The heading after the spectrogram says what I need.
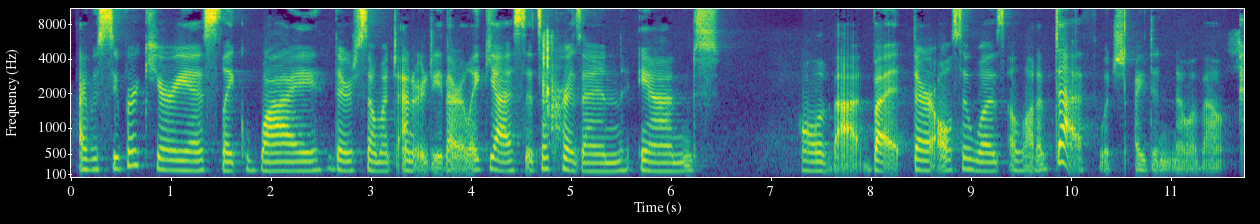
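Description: A woman hosting a chatty podcast, talking casually with lots of fillers and asides and reading ghost stories aloud. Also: medium pitch. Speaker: podcast host.

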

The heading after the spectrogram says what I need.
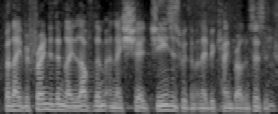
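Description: Low-voiced man, earnest and animated. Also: rapid-fire, a little hiss or hum. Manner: earnest, animated, acts out quoted thoughts. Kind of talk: reflective panel discussion.

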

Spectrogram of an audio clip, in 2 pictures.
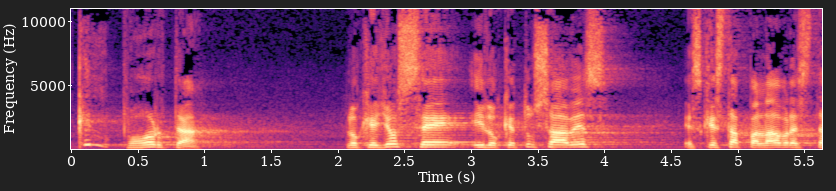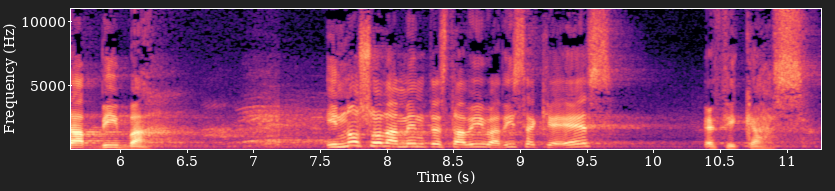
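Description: A man's voice: high-pitched, lively intonation, slow pace, pauses often, pushed and bright, long reverb tail. A man preaching as a pastor, telling a Bible story and acting out its figures' lines, with jokes for the congregation. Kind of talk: sermon.

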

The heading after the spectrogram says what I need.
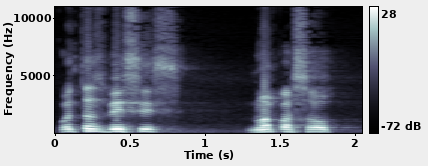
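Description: A man preaches a sermon in a conversational tone with a notably high voice for a man. He keeps putting rhetorical questions to his listeners. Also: flat delivery, measured pace.

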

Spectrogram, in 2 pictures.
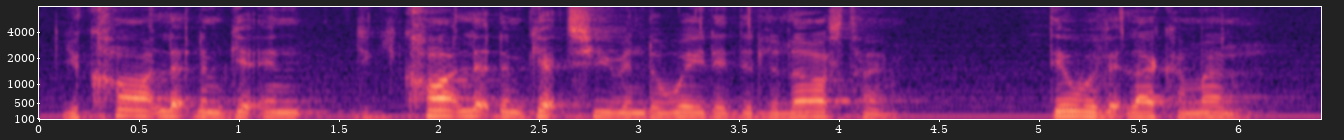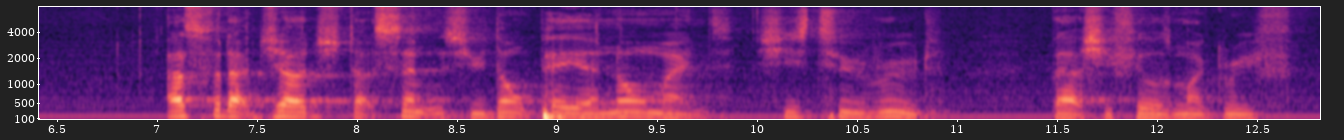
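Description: A man's voice: medium pitch, warm tone, slight background noise, lightly acted. A man reading the letter of a worried, churchgoing mother to her jailed son, pleading and anxious. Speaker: reader of letters.

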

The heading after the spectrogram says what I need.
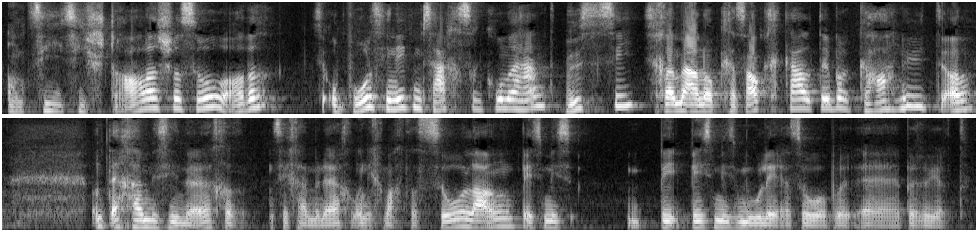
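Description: A middle-aged man with a Swiss German accent preaching a sermon in a colloquial, humorous way, swinging between loud calls and hushed, intimate tones. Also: medium pitch, lively intonation, normal speed, breathy edge.

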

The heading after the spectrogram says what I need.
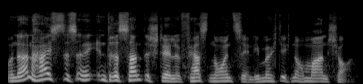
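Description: Male preacher, high and slightly husky, dry close sound; emphatic, chatty sermon delivery. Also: brisk, no room sound. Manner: conversational, emphatic preaching with animated acted-out quotes.

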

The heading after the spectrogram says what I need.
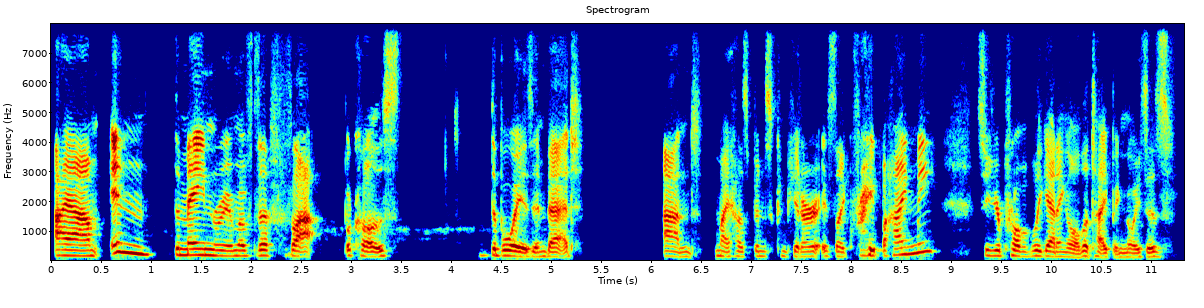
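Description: A woman co-hosting a podcast over a video call from her flat, chatting in a detailed, laughing way. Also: on the low side, normal speed. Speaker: podcast co-host. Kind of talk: casual chat. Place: main room of a flat at night.

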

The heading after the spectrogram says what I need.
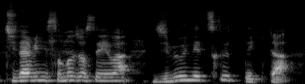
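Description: A man's voice: high-pitched, moderate pace, darkish tone. A man, co-hosting a podcast, reading a listener's letter aloud and teasing his co-host, laughing often.

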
